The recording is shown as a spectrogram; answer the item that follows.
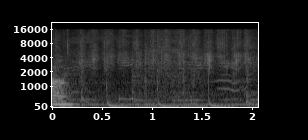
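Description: A bamboo toothbrush scrubbing teeth with a faint, rapid rubbing of bristles.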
